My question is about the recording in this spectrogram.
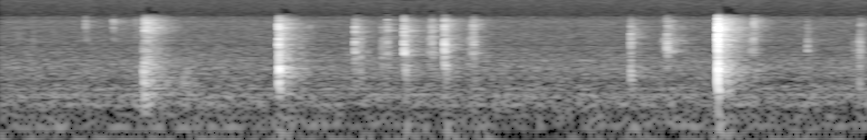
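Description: Computer keyboard keys tapped in an irregular run of light clicks, with three louder strokes, as code is edited.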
